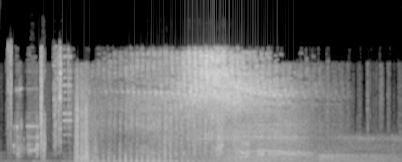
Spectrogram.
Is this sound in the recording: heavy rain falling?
no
